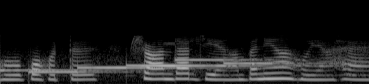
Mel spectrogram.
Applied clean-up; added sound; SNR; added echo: none; Alarm; 1 dB; none.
